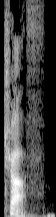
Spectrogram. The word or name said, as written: chaff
